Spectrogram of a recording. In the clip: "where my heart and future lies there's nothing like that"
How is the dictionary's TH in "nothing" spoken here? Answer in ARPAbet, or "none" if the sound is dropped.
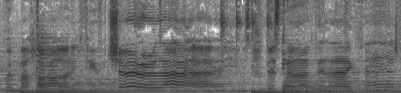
TH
